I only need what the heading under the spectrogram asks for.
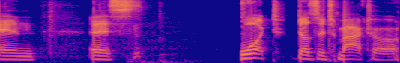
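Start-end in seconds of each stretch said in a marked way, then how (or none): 2.4-3.8 many creature voices speaking together in unison, chorus. Voicing all the cockatrices speaking to the listeners in unison: booming cockatrice chorus voice. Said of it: "you hear this booming voice as all of the chickens".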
